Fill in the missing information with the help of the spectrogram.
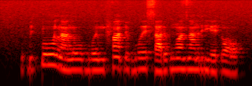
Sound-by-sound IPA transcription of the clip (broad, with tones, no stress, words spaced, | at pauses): ɓɪ˨k͡poː˦ lã˨ loː˨ɡʷeː˨mfã˦ ɗɪ˨ɡʷeː˦sa˨ ɾɪ˦ɡʷã˦ zã˦rje˨ɗɔ˨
